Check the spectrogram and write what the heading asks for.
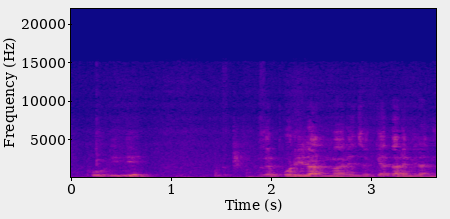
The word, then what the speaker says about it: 보리: 보제라고 읽지 않고 이거를 보리라고 읽습니다. 보리.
